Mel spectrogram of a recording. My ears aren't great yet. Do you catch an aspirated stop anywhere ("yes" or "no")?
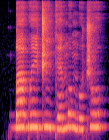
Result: no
